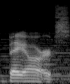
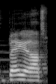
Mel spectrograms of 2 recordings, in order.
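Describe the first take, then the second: First: The name is said in an American accent. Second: The name is said in a British accent. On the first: "when it's American" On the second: "when you pronounce it with a British accent"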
